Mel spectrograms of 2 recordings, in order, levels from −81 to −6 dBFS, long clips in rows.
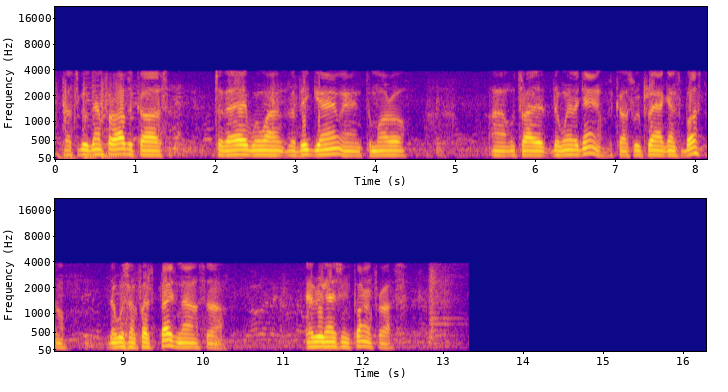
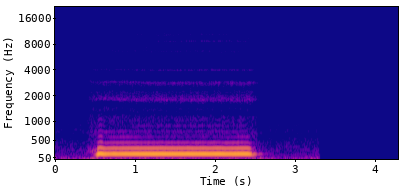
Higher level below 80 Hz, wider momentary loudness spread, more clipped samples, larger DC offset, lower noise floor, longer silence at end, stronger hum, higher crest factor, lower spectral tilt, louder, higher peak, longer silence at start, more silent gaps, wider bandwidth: first, -44 dBFS vs -62 dBFS; first, 22 LU vs 5 LU; neither; neither; second, -37 dBFS vs -62 dBFS; first, 3.2 s vs 1.8 s; neither; first, 16 dB vs 10 dB; about the same, -11.5 dB/octave vs -11 dB/octave; first, -14 LUFS vs -27 LUFS; first, 0 dBFS vs -18 dBFS; second, 0 s vs 0.5 s; neither; first, 4 kHz vs 3 kHz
